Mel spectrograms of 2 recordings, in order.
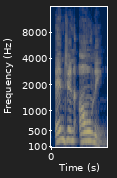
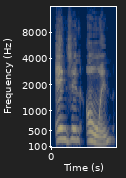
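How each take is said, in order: First: The second word ends with an -ing sound. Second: The second word ends without an -ing sound. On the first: The speaker calls it right. "There we go" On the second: The speaker calls it wrong. "I think that's how you say it"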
